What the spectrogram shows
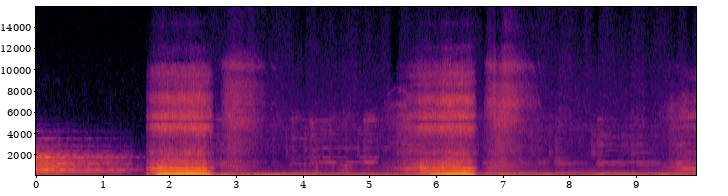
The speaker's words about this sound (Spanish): Ese no era yo, ¿eh? Era al final del tema. No me acordaba que al final del tema salió un tío roncando en el disco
